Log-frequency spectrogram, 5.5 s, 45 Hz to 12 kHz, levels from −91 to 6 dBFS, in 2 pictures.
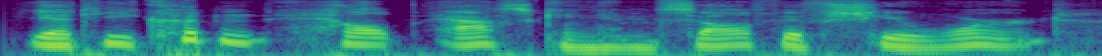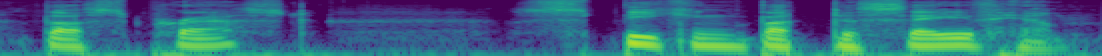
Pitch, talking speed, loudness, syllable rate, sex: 135 Hz, 175 wpm, -20 LUFS, 4.6 syllables/s, male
